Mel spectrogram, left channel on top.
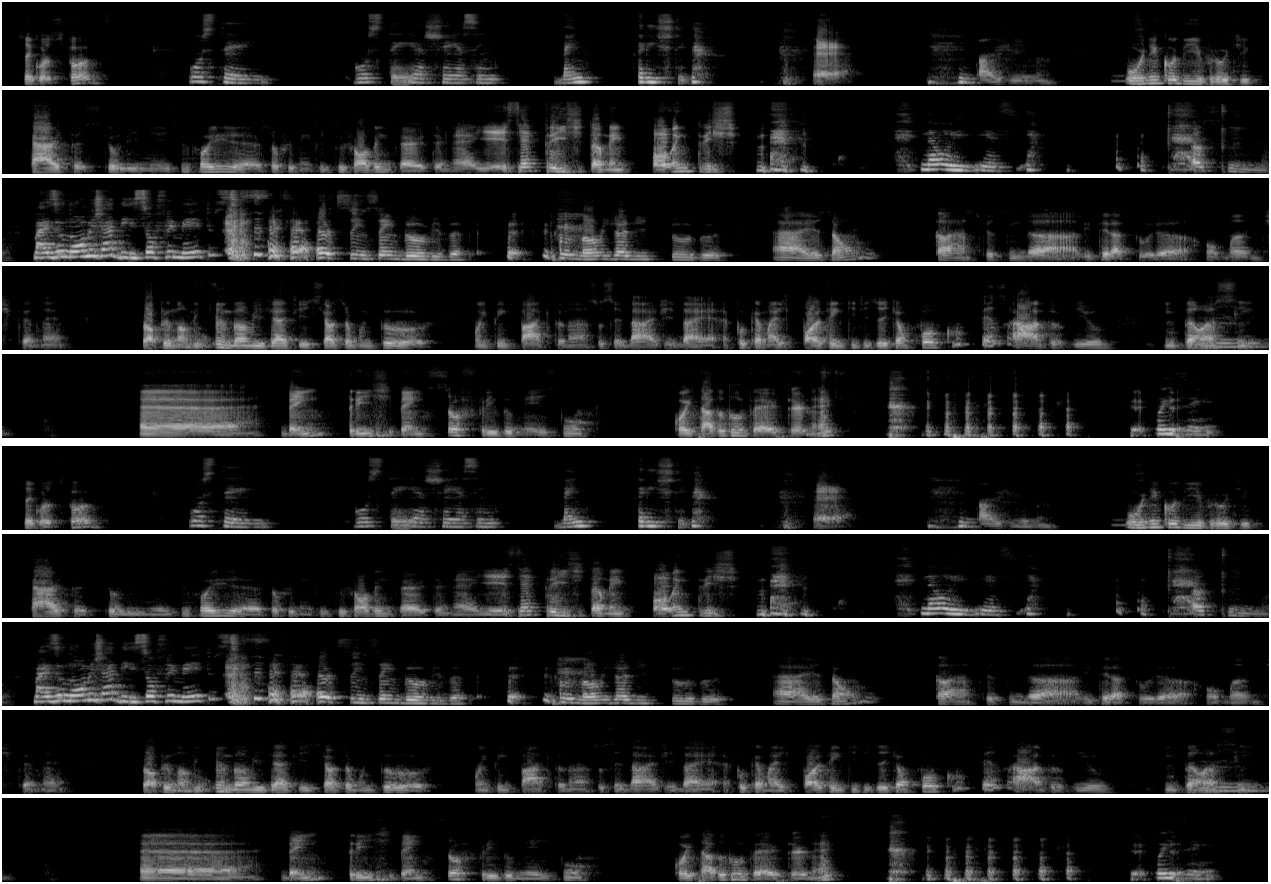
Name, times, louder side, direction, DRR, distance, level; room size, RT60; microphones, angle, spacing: voice 1, 0.2-1.0 7.8-8.5 9.8-10.5 11.2-12.5 13.0-20.7 24.5-25.4 27.6-30.0 30.4-32.5 33.0-34.1 34.7-38.6 39.4-42.3 42.7-49.1 49.6-50.7 52.1-56.6 57.4-59.0 60.1-61.1 62.0-62.8, left 2 dB, 80° left, 0.6 m, -29 dB
voice 2, 1.9-2.7 3.5-5.0 5.5-5.9 6.4-7.1 7.8-8.0 9.3-9.8 11.1-11.3 20.4-20.6 21.6-23.1 24.3-24.6 25.3-25.4 25.7-28.0 30.9-31.1 39.7-40.0 49.9-50.5 59.5-59.8 62.2-62.8, left 2 dB, 30° left, 0.4 m, -27 dB
2.6 x 2.6 x 4.2 m
head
